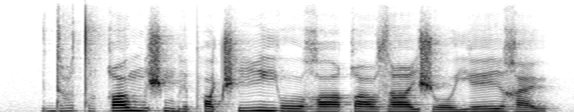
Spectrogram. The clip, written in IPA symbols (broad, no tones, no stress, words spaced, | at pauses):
de̤ tˤe̤qou̯miʃ mbepʰɒt͡ʃʰiːjoːu̯ ʁɒːqoːzˤiːʃoː jeːi̯ʁæy̯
